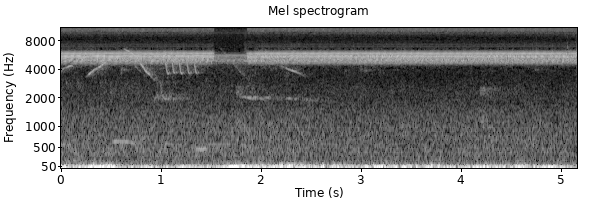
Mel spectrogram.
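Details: Crickets outdoors keep up a steady shrill ringing, pausing briefly around one and a half seconds. Short bird chirps and a few thin whistles ride above, with a windmill murmuring low in the background.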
